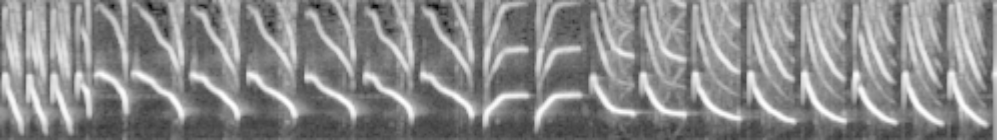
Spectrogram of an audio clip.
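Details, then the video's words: Chirping canary song used to entice young or quiet canaries into singing: a steady train of hooked, falling whistles about four per second, with a few faster double notes at the start. "Masteran Suara Burung Kenari Gacor Panjang cuit cuit Ngerol untuk Pancingan Kenari!"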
